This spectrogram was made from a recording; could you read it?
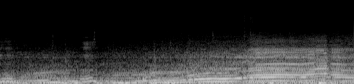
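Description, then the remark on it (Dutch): A car engine revs hard on sand, its loud, continuous roar climbing steadily in pitch across a few seconds, with no voices over it. “En eigenlijk heb je alleen op sneeuw of dit soort zand dat hij zo'n motor zeg maar, zo snel zo toeren kan maken. Dit hè.”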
